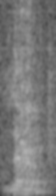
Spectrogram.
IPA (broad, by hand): ˈlemən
